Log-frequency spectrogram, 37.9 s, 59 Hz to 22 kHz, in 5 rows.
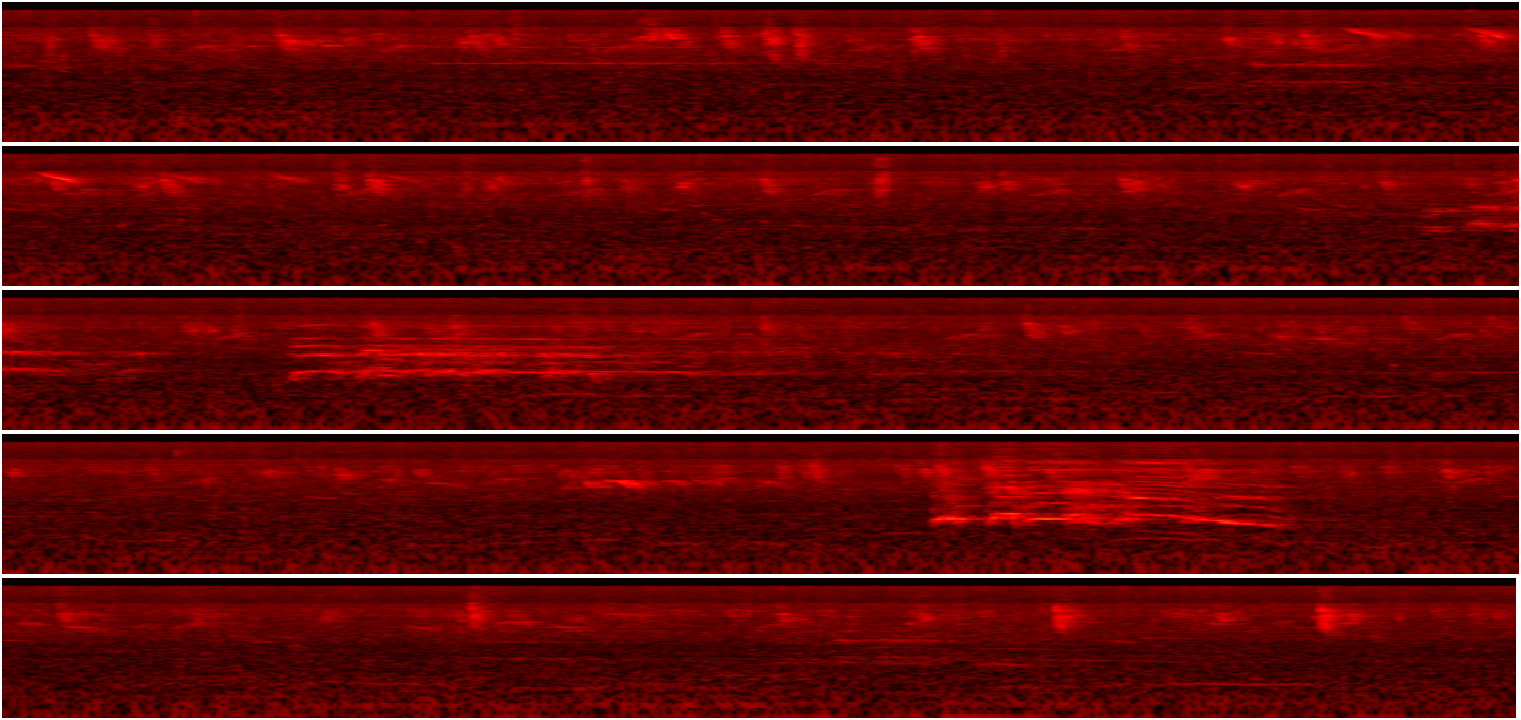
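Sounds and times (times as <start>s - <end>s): small birds chirping: 0.0s - 15.5s
trickling water: 0.0s - 19.5s
rooster crowing: 16.6s - 19.0s, 27.4s - 29.2s.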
